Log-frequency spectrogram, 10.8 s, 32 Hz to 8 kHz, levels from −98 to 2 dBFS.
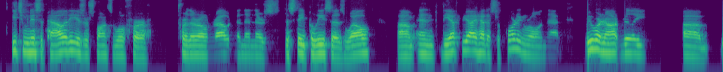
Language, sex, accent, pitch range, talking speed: English, male, American, 115-135 Hz, 175 wpm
